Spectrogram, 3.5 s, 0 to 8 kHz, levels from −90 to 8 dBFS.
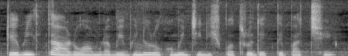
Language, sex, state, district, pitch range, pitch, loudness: Bengali, female, West Bengal, Cooch Behar, 220-245 Hz, 230 Hz, -16 LUFS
